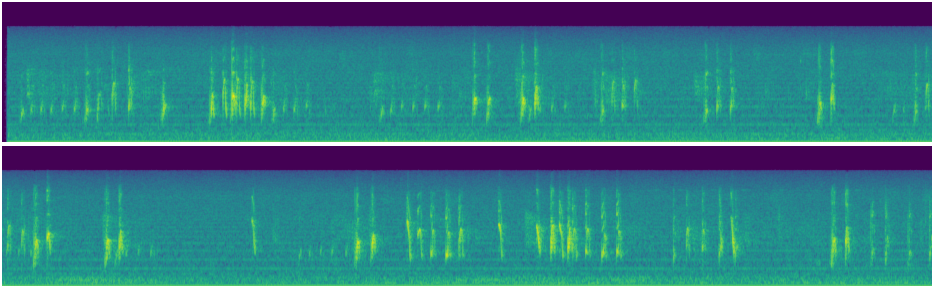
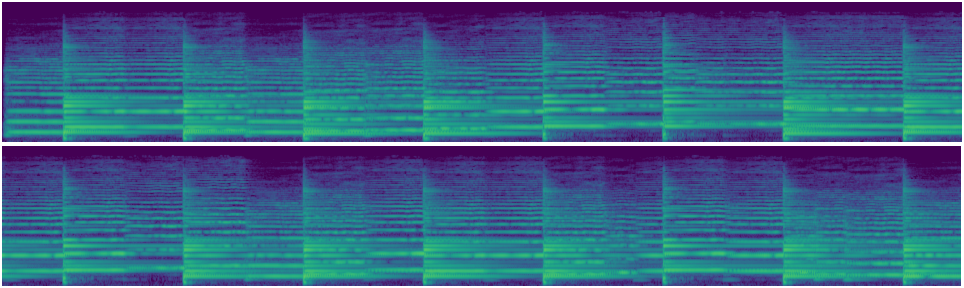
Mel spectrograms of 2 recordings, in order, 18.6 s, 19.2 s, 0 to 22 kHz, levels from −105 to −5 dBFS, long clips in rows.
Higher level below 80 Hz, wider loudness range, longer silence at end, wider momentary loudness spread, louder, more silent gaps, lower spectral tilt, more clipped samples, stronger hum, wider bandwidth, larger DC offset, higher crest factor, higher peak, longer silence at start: first, -50 dBFS vs -84 dBFS; first, 7 LU vs 1 LU; about the same, 0 s vs 0 s; first, 17 LU vs 7 LU; first, -24 LUFS vs -37 LUFS; neither; second, -2 dB/octave vs -3.5 dB/octave; neither; neither; second, 11 kHz vs 15.5 kHz; first, 2% vs under 0.1%; first, 24 dB vs 16 dB; first, -2 dBFS vs -20 dBFS; about the same, 0 s vs 0 s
